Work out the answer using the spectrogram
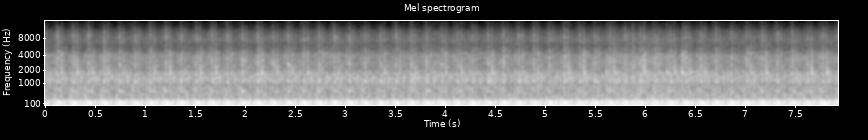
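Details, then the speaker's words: Mercedes 240D OM616 diesel, reassembled after sitting about a year and a half, 124k miles, restarted after glow-plug cold start: deep even clatter at steady idle, no knocks or misses, slight smoke from nasty old fuel; normal diesel idle. "well i would say it's a success started right back up it actually sounds good smoking a little bit"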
